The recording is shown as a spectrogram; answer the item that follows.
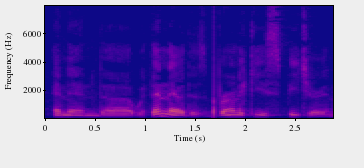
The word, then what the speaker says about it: Wernicke: And then within there, this Wernicke speech area, and this W is pronounced like a V. So the Wernicke speech area is the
